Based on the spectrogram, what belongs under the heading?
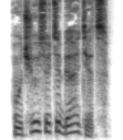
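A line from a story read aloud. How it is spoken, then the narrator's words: Unexpectedly soft reply. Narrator (Russian): неожиданно мягко откликнулся Джон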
